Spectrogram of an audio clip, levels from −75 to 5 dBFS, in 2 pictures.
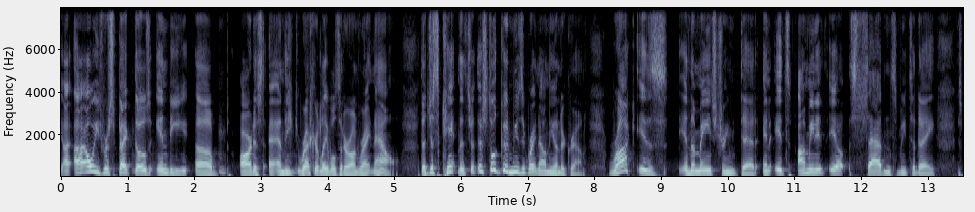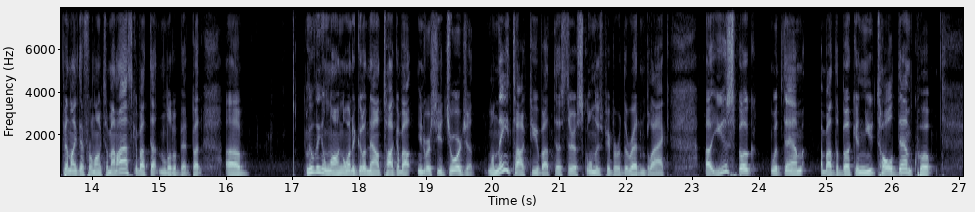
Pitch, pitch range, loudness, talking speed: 135 Hz, 120-165 Hz, -18 LUFS, 225 wpm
